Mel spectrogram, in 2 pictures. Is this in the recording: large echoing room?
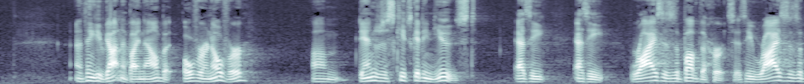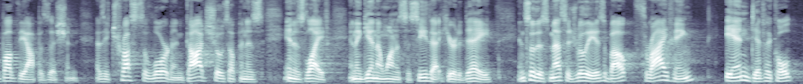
yes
